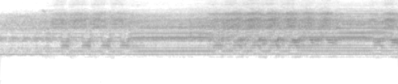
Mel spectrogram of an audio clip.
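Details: Cicadas, locally called Jhyaukiri, recorded on a cellphone at Shivapuri National Park, Tarkeshwor: a dense, continuous high buzzing chorus with fine pulsing texture, swelling slightly louder over four seconds.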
